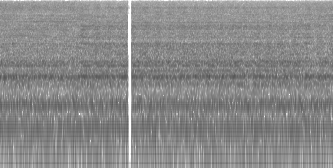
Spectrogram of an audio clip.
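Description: A hair dryer runs steadily, drying chalk paste on a menu board: a constant close whir with a faint hum, cut by one very brief dropout partway through, with no talking.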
